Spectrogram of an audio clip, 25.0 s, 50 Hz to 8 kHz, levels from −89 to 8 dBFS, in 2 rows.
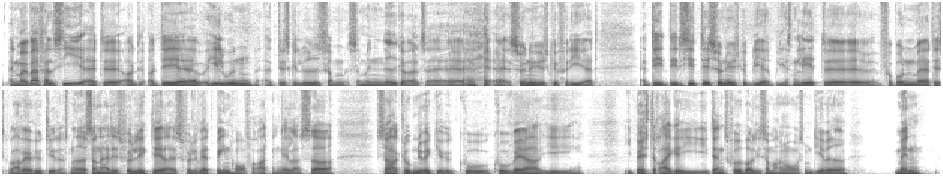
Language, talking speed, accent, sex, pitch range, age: Danish, 205 wpm, native, male, 100-125 Hz, 40-59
